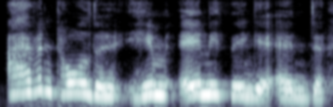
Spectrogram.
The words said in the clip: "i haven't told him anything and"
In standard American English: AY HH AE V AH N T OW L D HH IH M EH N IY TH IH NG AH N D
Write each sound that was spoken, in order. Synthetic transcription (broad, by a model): AY HH AE V AH N T OW L D HH IH M EH N IY TH IH NG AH N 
